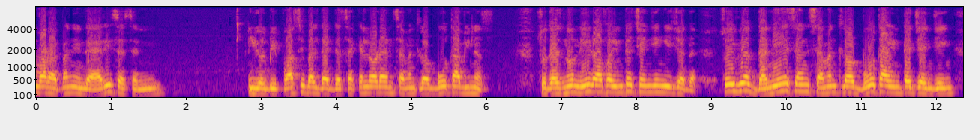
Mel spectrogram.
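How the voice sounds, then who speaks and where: A man's voice: on the high side, dark tone, dull audio. A middle-aged man from India with a Gujarati accent, teaching astrology in a hesitant, earnest way with many fillers. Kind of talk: lecture.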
